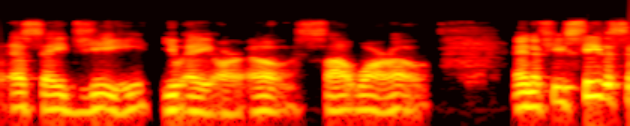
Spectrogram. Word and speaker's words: saguaro: that's what's known as the saguaro cactus and that's spelled s-a-g-u-a-r-o sauro and if you see this in film if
